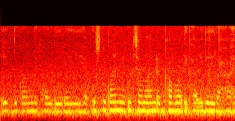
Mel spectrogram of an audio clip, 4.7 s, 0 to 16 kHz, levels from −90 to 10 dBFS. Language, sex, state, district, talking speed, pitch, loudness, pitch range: Hindi, female, Haryana, Charkhi Dadri, 215 wpm, 215 Hz, -17 LUFS, 205-220 Hz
